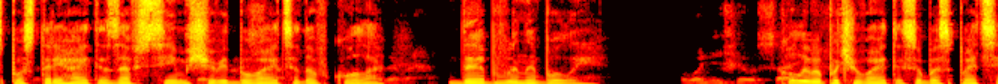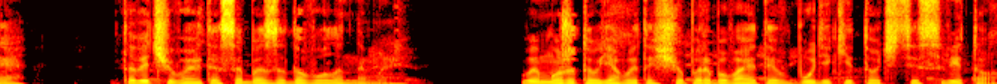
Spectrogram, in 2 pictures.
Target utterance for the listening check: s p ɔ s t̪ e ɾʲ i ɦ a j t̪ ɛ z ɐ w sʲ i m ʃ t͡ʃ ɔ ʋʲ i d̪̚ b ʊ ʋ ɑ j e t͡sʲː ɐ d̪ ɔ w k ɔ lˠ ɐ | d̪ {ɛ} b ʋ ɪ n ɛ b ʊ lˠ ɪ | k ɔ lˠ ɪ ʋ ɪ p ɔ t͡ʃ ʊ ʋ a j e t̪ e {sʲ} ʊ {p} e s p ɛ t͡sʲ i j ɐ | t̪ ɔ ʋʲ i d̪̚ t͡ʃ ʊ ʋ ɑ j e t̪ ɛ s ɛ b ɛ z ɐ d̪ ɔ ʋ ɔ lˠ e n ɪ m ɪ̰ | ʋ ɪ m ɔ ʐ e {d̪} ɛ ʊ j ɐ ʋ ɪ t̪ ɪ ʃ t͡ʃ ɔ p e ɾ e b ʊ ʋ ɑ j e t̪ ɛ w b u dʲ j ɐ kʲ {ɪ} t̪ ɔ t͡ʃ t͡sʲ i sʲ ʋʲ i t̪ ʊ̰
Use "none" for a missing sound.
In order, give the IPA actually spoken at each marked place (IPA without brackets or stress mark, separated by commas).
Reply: ɛ, sʲ, b, t̪, i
